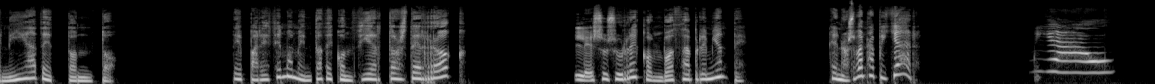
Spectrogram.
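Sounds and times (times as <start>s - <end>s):
speech: 0.0s - 1.2s, 2.3s - 4.7s, 5.8s - 7.5s, 8.3s - 9.3s
cat meowing: 10.3s - 11.2s.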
